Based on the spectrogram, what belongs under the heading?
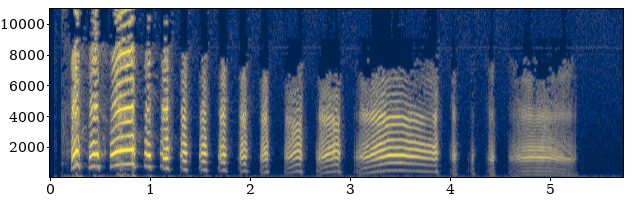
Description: Risada Bruxa Feiticeira
Risada da bruxa feiticeira (hahahaha).
risada-bruxa-feiticeira.mp3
